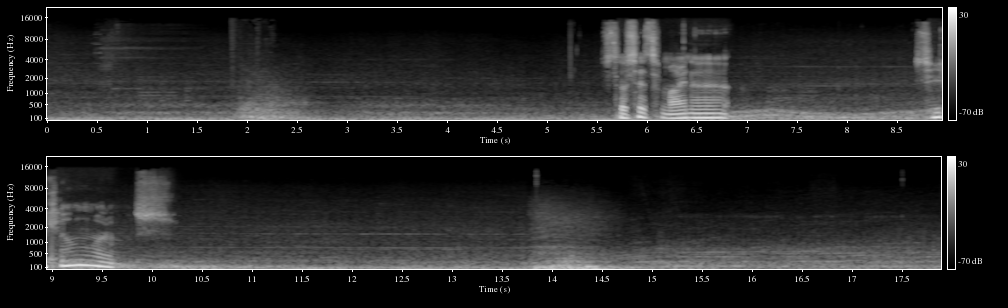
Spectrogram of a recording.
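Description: A spaceship engine hums low and steadily.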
